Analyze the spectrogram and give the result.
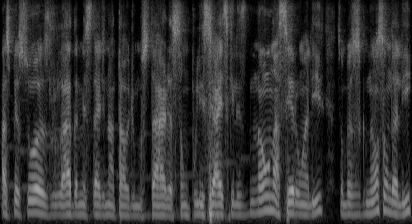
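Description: Noticeable background noise sits under a man's fairly high-pitched voice. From southern Brazil, Rio Grande do Sul. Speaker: finance executive and podcaster. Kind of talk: casual interview chat. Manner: hesitant with frequent fillers.

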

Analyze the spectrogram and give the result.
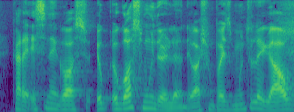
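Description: A man talks with ordinary pitch variation, the recording very clean and the background silent. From Brazil, Curitiba. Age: 20s. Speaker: Brazilian immigrant. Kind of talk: casual chat.

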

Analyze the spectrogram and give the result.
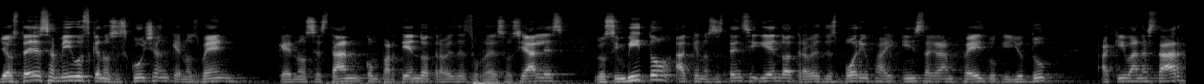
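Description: Here is a man with a bright, sharp tone and a fairly high pitch. His loudness swings widely. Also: ordinary pitch variation, moderate pace. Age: 30s. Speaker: podcast host. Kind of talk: casual chat.

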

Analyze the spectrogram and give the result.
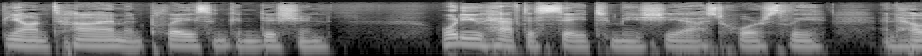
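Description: Intonation holds fairly even. A natural voice reads the passage aloud.

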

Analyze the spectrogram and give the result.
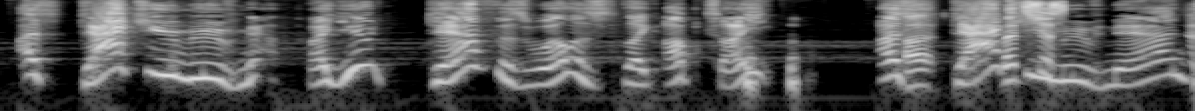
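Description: A put-on character voice drawls at a very slow pace with a fairly high pitch. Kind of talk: comic overacting. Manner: drawling, lazy, stoned.

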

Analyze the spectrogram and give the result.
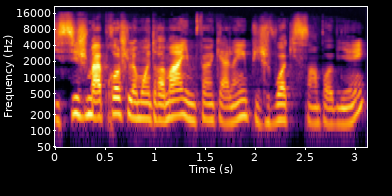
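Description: On a very clean recording with a silent background, a woman with a Quebec accent speaks at a fairly low pitch with ordinary pitch variation. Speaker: mother, employee of small content company. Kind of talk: casual chat.

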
